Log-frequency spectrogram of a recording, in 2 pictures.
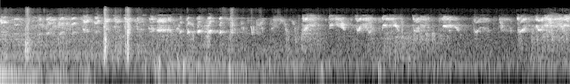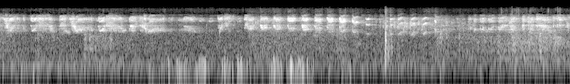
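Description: An outdoor chorus of chirping birds and insects running densely throughout, with a few sharp clicks and some low rustling from handling the banana stem, the banana leaves and the fish.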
